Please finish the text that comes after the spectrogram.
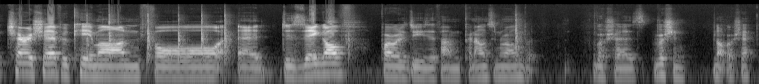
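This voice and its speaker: A man's voice: medium pitch, sharp tone. A young man with a North East English accent, giving a casual, rambling football match reaction with fillers and self-corrections. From England. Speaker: football fan vlogger.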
